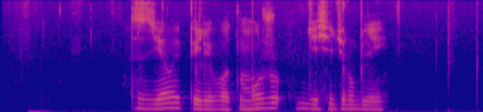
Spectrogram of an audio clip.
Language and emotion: Russian, neutral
